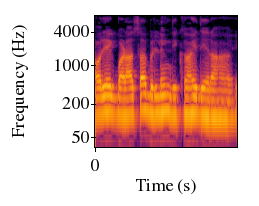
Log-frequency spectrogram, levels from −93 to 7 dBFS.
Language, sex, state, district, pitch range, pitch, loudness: Hindi, male, Uttar Pradesh, Etah, 130-140 Hz, 130 Hz, -15 LUFS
